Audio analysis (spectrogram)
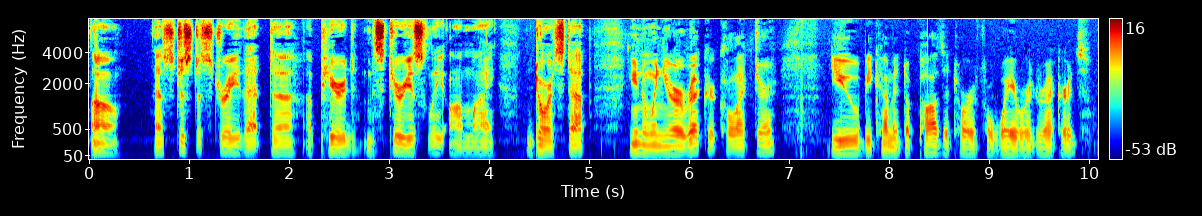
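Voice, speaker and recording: Low-voiced man with wry asides. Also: steady tone, moderate pace, fairly bright tone, no room sound. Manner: wry, self-deprecating asides. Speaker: record collector presenting a collection. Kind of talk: casual narrated home video tour. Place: indoors at home.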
